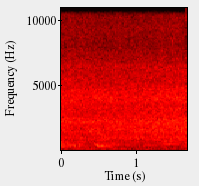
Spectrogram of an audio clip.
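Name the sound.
pigeons cooing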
